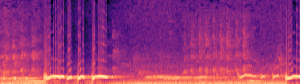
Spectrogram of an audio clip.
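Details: Zebra dove of a local strain, singing eagerly as bait to set off other birds: short warbled coo runs that rise slightly and pause, with a few faint clicks and a low steady hum.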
